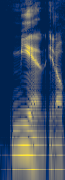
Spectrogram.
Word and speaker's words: 麵: 중국어로는 미엔이라고 발음하는데, 자, 이렇게 해서 여기까지는 비슷하고요.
